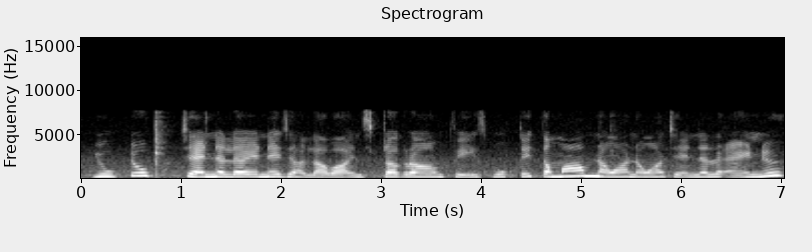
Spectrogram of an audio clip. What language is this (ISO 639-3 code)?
snd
